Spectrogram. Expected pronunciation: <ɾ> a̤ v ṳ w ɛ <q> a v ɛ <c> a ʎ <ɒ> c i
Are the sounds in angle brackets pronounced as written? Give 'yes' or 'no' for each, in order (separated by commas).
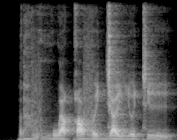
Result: yes, yes, no, yes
